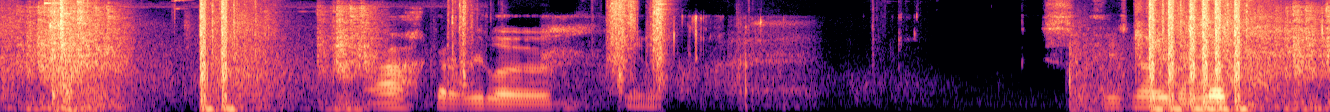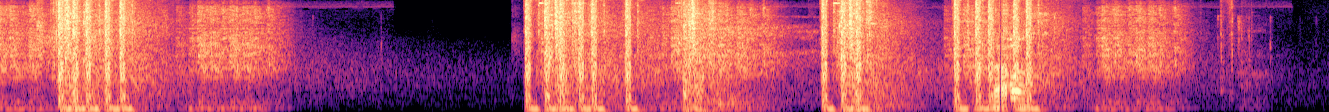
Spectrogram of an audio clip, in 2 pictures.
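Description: A rifle fires sharp, loud shots in bursts.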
